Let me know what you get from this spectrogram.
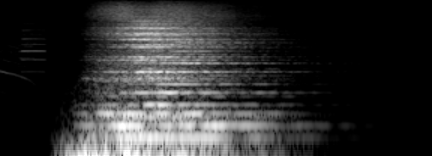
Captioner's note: xbox sound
